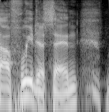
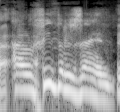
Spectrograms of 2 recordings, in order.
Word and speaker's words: Auf Wiedersehen: I think I butchered it. I know it's Auf Wiedersehen, but Auf Wiedersehen.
